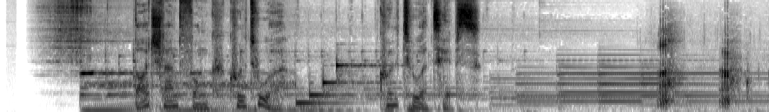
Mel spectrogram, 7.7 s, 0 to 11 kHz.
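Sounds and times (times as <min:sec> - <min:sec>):
speech: 0:01.4 - 0:04.9, 0:06.6 - 0:07.5
pig grunts and snort: 0:06.6 - 0:07.6.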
